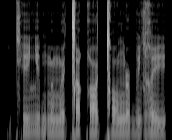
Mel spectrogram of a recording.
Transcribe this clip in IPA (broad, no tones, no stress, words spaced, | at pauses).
cʰi ʎibmɘ mɘǀe qə˞ ǀɔŋə˞beʎ ʁi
